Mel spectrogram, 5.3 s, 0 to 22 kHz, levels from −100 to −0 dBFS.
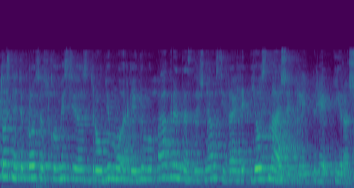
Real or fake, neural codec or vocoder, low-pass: real; none; 7.2 kHz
